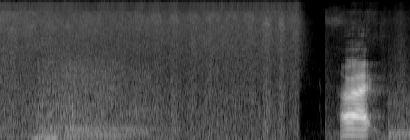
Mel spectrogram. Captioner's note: air blowing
